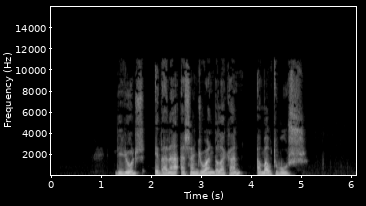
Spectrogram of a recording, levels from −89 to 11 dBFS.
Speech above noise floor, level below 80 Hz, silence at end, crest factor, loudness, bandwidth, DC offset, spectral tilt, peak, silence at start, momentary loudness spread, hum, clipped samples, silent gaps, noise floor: 59 dB; -68 dBFS; 1.05 s; 22 dB; -23 LUFS; 11.5 kHz; under 0.1%; -6 dB/octave; -4 dBFS; 1.3 s; 11 LU; none; under 0.1%; none; -81 dBFS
